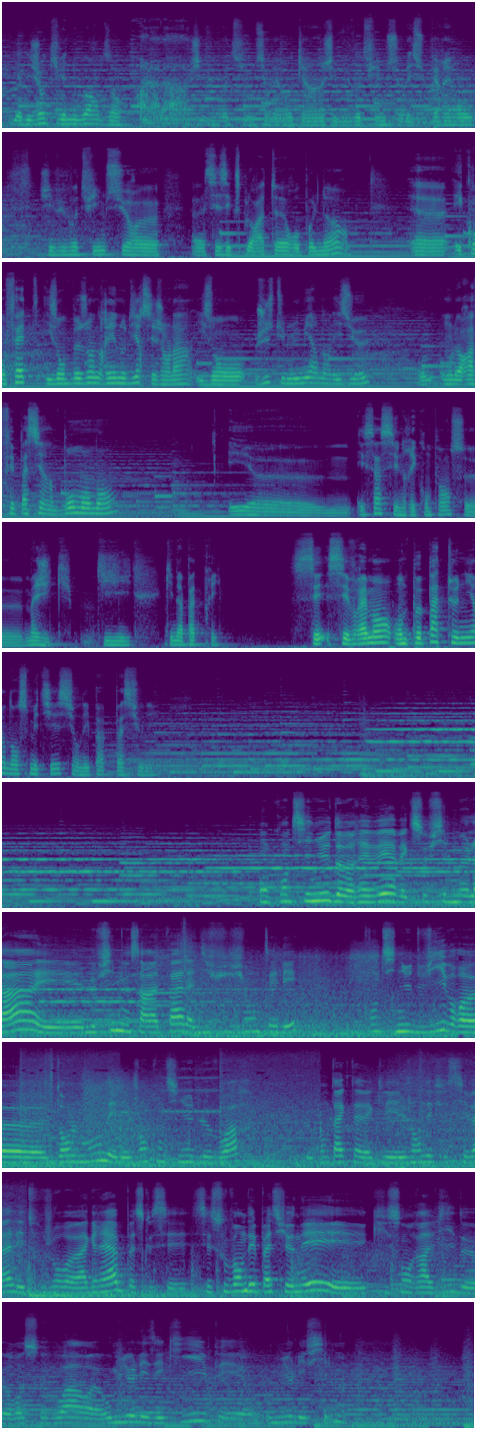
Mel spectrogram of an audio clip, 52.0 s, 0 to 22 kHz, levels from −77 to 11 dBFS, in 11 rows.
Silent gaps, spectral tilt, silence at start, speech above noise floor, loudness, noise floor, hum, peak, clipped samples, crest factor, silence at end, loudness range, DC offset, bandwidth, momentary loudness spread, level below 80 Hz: none; -5 dB/octave; 0 s; 30 dB; -23 LUFS; -52 dBFS; none; -4 dBFS; under 0.1%; 20 dB; 0 s; 10 LU; under 0.1%; 17.5 kHz; 14 LU; -40 dBFS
